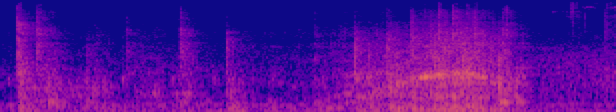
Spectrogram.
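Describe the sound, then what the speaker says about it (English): A sewing machine stitches a kids' polo shirt, its motor whirring steadily and close for the whole stretch, then swelling louder near the end before easing off. "I sewed it all the way around."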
